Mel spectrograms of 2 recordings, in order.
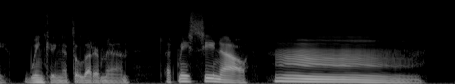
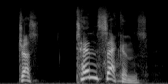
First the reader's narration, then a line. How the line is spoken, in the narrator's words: cried Milo excitedly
